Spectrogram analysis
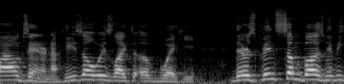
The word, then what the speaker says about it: Ogbuehi: Yeah, it's a weird name because it's a G, but it's silent. The Cowboys brought over Paul Alexander. Now, he's always liked Ogbuehi.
